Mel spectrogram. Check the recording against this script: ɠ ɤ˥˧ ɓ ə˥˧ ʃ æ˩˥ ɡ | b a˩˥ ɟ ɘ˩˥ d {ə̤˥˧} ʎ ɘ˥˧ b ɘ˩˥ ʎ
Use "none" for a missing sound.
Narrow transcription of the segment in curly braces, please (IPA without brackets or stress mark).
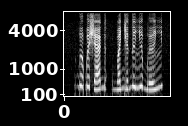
ə˥˧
